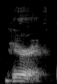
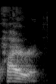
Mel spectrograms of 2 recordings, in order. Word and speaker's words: Pyrrhic: Pyrrhic. I said pirate. Pyrrhic.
